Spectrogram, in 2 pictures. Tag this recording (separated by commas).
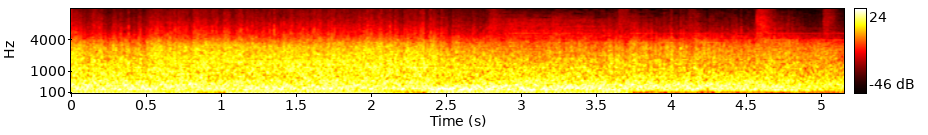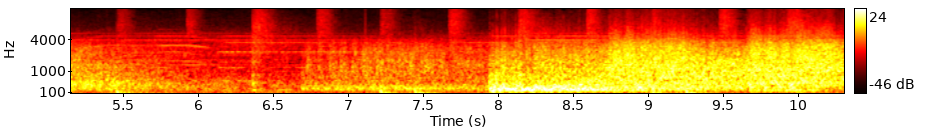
Explosion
